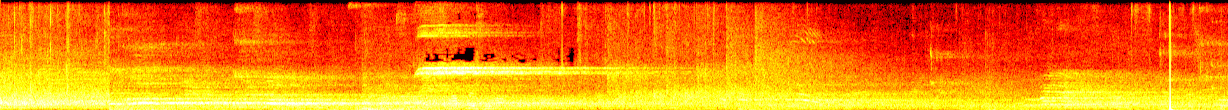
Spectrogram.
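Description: Futsal being played on the wooden floor of a sports hall: ball impacts and players' shouts echo in the hall. A short, high referee's whistle sounds about four seconds in, and a single sharp knock near the end is the loudest sound.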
